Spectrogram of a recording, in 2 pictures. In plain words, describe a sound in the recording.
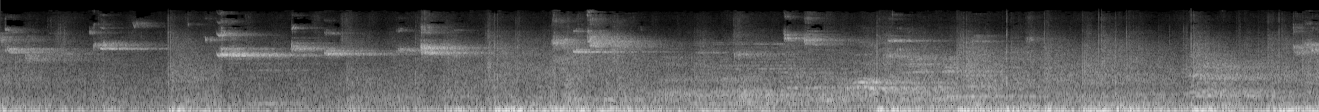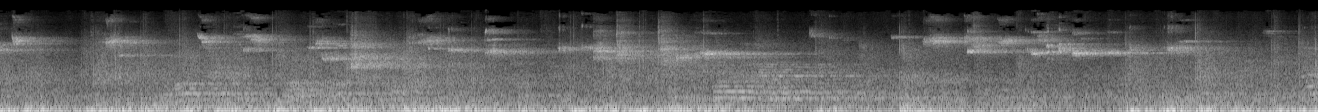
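Young men call out to each other in a large echoing gym.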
